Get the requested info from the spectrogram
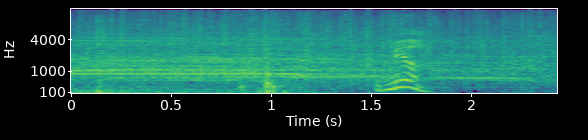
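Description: A held note from the background music fading out, with a single thud of a basketball on the floor about a second in. A man then briefly asks '怎么样?' ('how's that?').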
